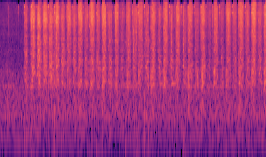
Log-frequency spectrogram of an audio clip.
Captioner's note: nutmeg grating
